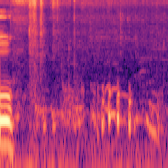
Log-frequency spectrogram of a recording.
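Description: Soft, low pigeon coos murmur steadily and close by, with faint voices or a brief human sound mixed in underneath.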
